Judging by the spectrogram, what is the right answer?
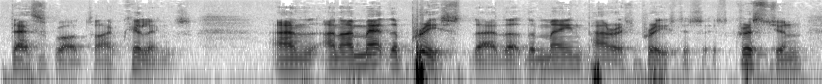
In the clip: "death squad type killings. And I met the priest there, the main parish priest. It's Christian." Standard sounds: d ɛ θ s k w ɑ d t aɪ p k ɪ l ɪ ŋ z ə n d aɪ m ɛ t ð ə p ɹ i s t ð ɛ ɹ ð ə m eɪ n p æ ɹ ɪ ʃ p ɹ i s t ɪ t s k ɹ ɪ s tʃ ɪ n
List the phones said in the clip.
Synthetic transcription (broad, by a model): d ɛ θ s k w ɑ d t aɪ p k ɪ l ɪ ŋ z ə n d aɪ m ɛ t ð ə p ɹ i s t ð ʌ ɹ ð ə m eɪ n p æ ɹ ɪ ʃ p ɹ i s t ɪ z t k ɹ ɪ s tʃ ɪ n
